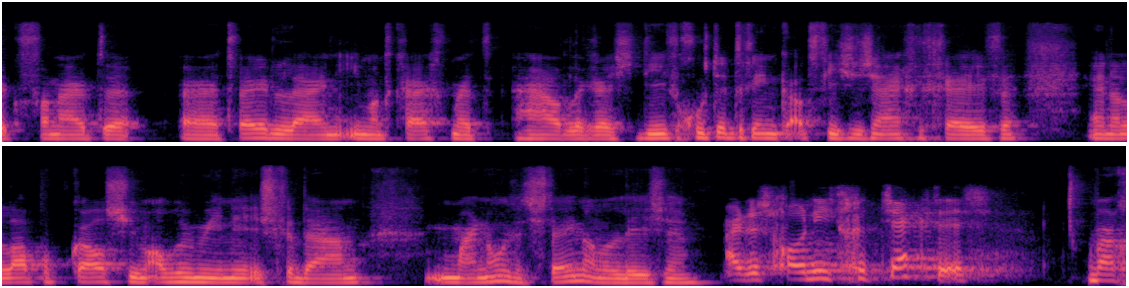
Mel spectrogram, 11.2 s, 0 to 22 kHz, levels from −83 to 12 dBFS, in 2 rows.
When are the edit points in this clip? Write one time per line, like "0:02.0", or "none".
0:03.4
0:07.7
